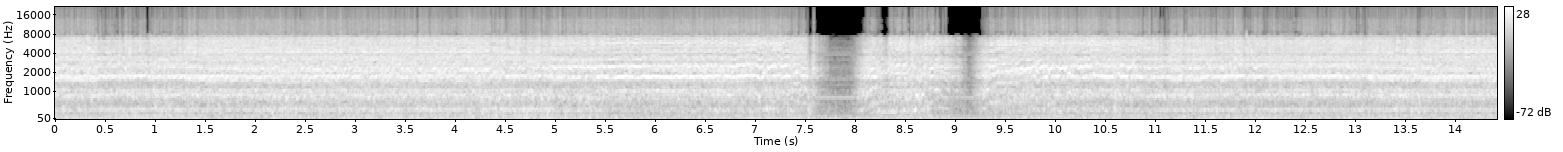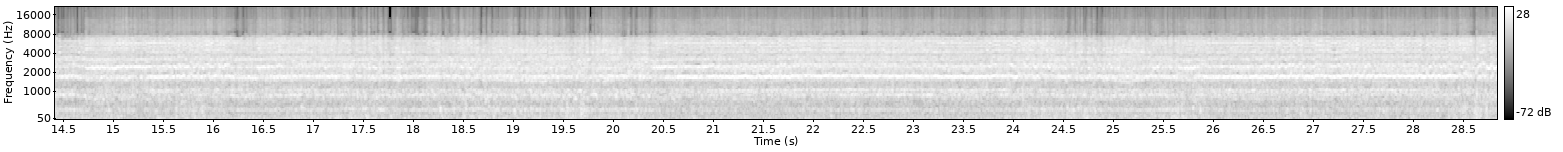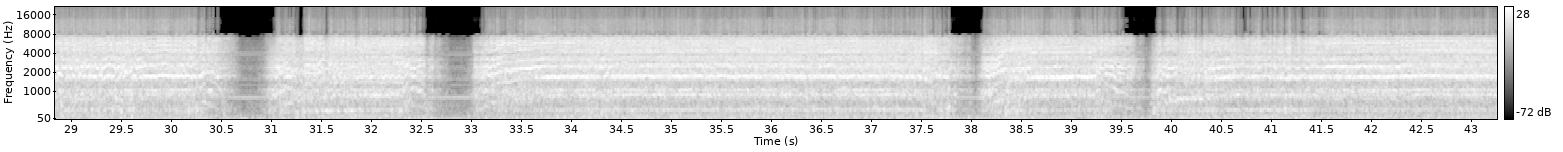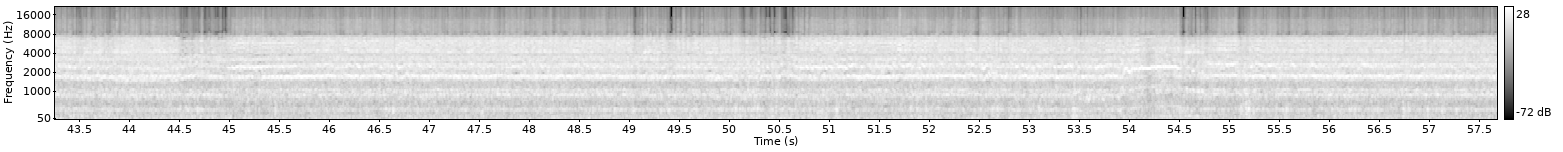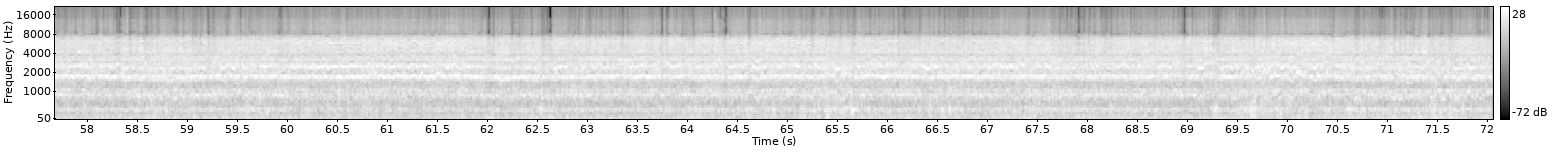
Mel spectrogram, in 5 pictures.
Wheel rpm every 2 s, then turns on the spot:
220, 210, 220, 180, 100, 210, 220, 210, 220, 220, 210, 230, 220, 210, 210, 120, 130, 230, 220, 140, 200, 230, 220, 230, 230, 220, 230, 260, 230, 220, 220, 220, 230, 230, 230, 220.
none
